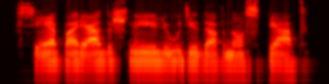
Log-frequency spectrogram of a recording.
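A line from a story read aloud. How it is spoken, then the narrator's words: Habitual grumbling. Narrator (Russian): встретил привычным ворчанием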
